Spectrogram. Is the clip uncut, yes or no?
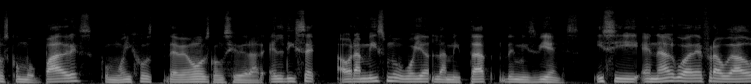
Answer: no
